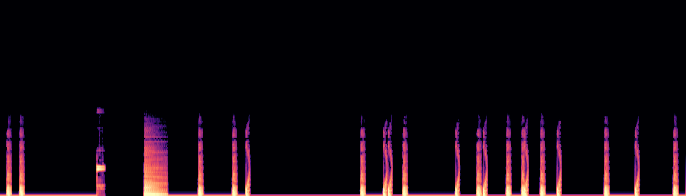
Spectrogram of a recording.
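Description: Short electronic zapping blasts fire again and again.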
